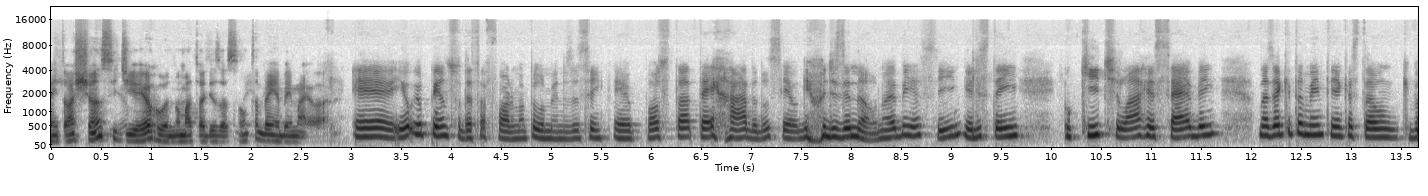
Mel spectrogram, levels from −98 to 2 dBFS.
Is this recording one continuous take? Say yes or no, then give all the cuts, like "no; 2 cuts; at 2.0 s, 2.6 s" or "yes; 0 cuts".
no; 1 cut; at 5.6 s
